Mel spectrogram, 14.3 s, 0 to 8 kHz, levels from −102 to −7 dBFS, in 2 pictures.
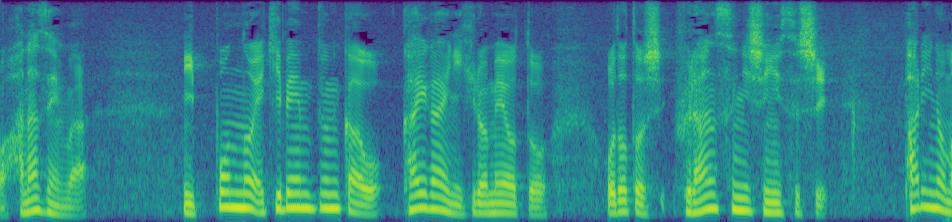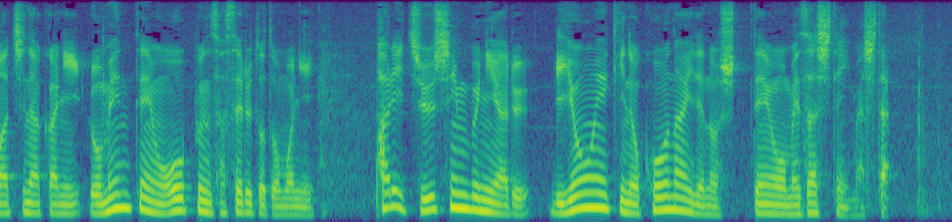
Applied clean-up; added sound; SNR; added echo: none; none; none; none.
